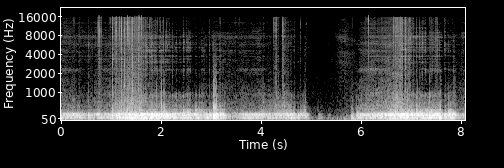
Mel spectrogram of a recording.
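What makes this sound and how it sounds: Fingertips with short manicured nails tap and scratch directly on the rounded metal mesh grille of a black USB microphone with a hollow head. The result is a dense, muffled rumble of rapid taps and scrapes, heavy in the low end, with a few brighter clicks. It drops to near silence for about a second, then resumes just as thick.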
